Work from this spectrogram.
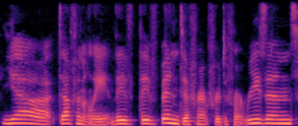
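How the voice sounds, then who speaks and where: A woman speaks with a Californian accent. Her pace is fairly quick and her pitch variation ordinary. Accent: Californian American English. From Southern California. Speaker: peace builder and activist. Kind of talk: interview. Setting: remote call from home.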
